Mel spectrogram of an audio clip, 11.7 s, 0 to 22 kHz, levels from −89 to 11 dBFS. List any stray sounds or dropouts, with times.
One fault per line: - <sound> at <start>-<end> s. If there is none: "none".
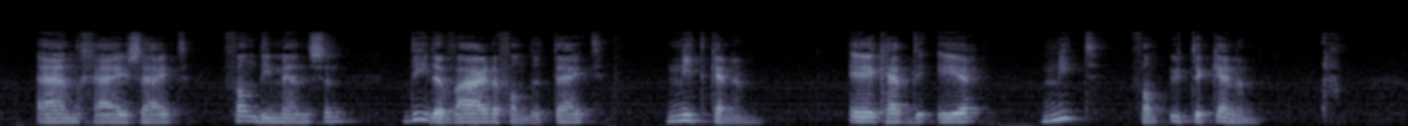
- cough at 11.0-11.3 s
